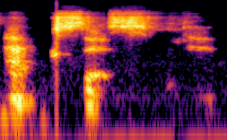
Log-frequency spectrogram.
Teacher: the modern pronunciation of access places the stress on the first syllable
